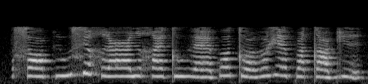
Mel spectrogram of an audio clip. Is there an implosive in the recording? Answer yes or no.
no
